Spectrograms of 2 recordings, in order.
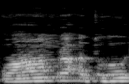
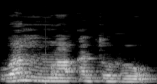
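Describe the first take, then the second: First: The first vowel is drawn out long. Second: The first vowel is kept short. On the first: The speaker calls it wrong. "ഈ അലിഫ് നീട്ടി വായിക്കുന്ന കാണാം" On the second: The speaker calls it right. "ഈ അലിഫിന് ഉച്ചാരണം ഇല്ല"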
